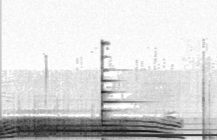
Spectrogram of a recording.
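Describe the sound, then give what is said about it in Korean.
A voice mimics a cutter grinding through steel pipe: a sustained, shrill, harmonic screech held for about two seconds, then bending downward and cutting off, with a sharp click midway and faint noise after. “아, 혹시라도 우리가 또 놓친 게 있을 수 있으니까, 네, 네 파이프 어, 절단기로 절단기로 쇠파이프 자르는 소리 다시 한 번만 한번 앵콜로 들어보겠습니다.”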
